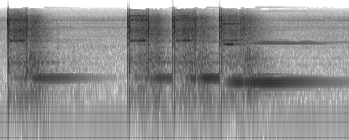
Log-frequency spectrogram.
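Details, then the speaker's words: Electromechanical pinball pop bumper with a worn bumper: four sharp solenoid whacks in about two seconds, each with a fading ringing chime. The ball touching the skirt energizes the relay, then the solenoid, and the bumper is firing normally. "when the skirt gets touched by the ball which is this part on the bottom it completes a circuit which energizes the pop buper relay and then energizes the solenoid"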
